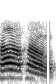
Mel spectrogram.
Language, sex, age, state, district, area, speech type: Odia, female, 45-60, Odisha, Gajapati, rural, conversation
